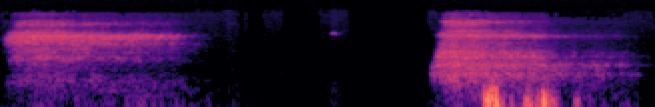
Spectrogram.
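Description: A long, airy inhale fills the first second and a half, then a pause, followed by a fuller, slightly rough exhale with a breathy sigh, clear with no talking.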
